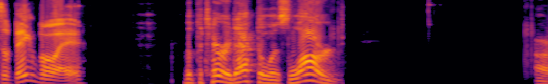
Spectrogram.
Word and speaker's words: pterodactyl: And now I'm going to summon a pterodactyl.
